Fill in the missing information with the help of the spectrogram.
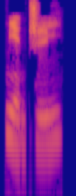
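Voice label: "免职", Mandarin Chinese; hsk; chinese flashcards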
